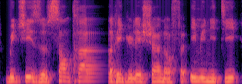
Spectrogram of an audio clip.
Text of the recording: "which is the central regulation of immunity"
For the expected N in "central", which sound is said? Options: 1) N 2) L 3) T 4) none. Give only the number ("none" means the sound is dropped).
4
